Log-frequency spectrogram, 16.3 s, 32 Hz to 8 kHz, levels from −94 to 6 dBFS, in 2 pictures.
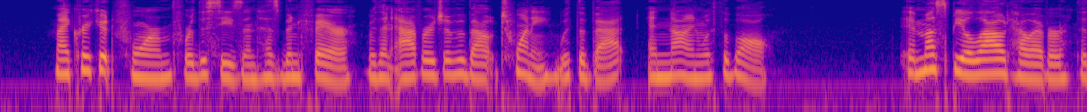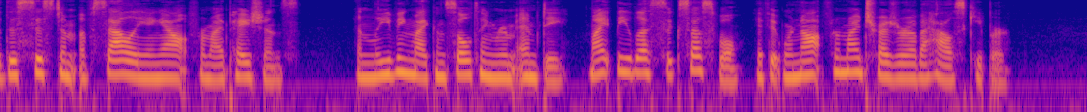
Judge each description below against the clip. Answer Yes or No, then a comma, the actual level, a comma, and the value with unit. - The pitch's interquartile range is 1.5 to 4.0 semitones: Yes, average, 2.8 semitones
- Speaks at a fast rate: Yes, fast, 210 wpm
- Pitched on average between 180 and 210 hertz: Yes, medium, 185 Hz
